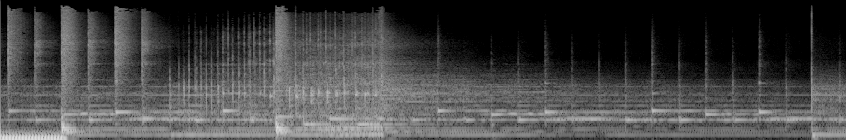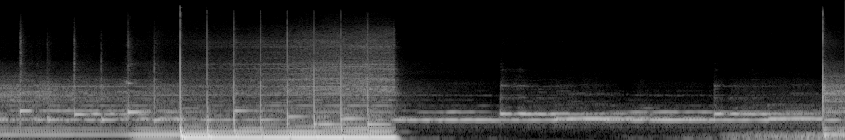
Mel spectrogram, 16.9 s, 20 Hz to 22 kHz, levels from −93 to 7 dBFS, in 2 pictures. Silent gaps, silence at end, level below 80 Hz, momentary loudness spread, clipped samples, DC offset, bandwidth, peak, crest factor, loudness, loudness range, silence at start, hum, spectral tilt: none; 0 s; -20 dBFS; 15 LU; under 0.1%; under 0.1%; 18 kHz; -2 dBFS; 16 dB; -21 LUFS; 13 LU; 0 s; none; -5.5 dB/octave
